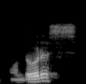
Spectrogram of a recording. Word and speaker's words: Honduras: I'm the AIM coordinator there in Santa Rosa de Copan in Honduras. You don't sound like American. You can say, pronounce the H and say Honduras.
